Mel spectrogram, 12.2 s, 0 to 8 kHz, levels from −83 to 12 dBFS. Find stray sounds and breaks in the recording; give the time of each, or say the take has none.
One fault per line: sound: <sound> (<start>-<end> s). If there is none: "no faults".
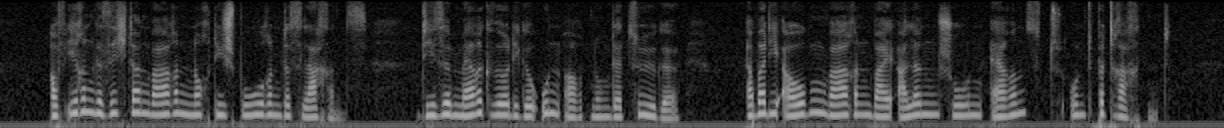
no faults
